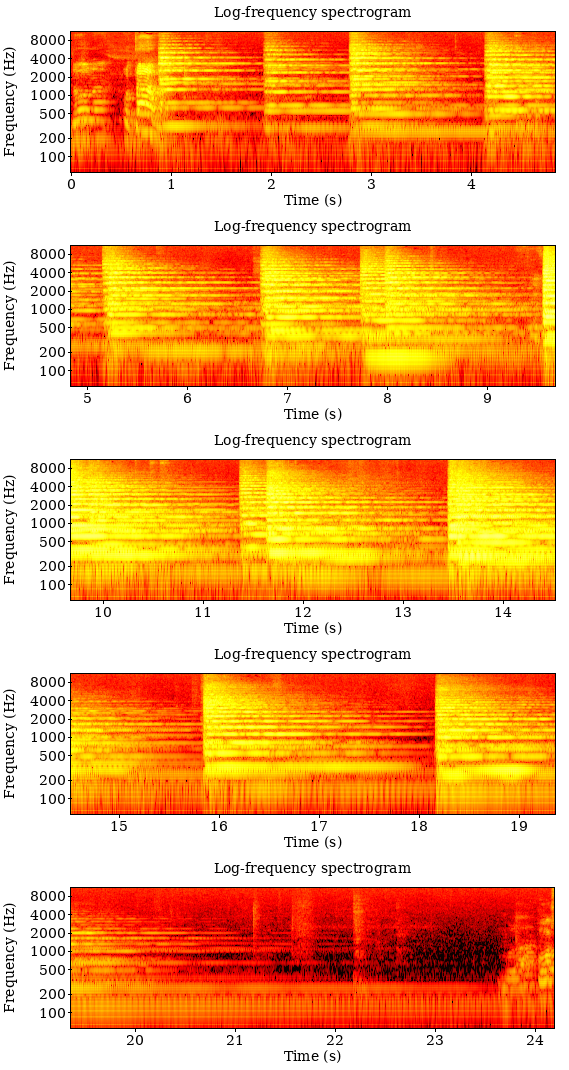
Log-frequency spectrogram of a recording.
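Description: A set of rope-rung church tower bells, swung full circle (suono a distesa), striking one after another at roughly one stroke a second. The bells are of different pitches and sound louder towards the middle of the run. The last stroke rings on and fades away over the final few seconds.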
